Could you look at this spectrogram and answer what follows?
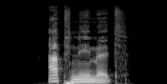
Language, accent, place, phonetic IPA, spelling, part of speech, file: German, Germany, Berlin, [ˈapˌnɛːmət], abnähmet, verb, De-abnähmet.ogg
- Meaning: second-person plural dependent subjunctive II of abnehmen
